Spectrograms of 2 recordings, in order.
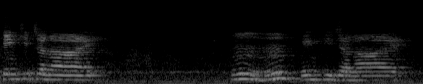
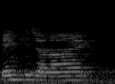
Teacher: The janai, it's not as high, but it's kind of flat on the janai part.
